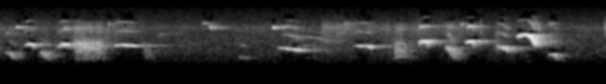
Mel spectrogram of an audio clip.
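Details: Chopi blackbird flock at fruit in a yard: bursts of sharp, downslurred whistles and bubbly chatter come in clusters about every half second, with a short quieter gap near the middle.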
